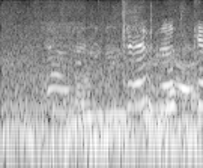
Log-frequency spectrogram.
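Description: A young girl laughs.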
